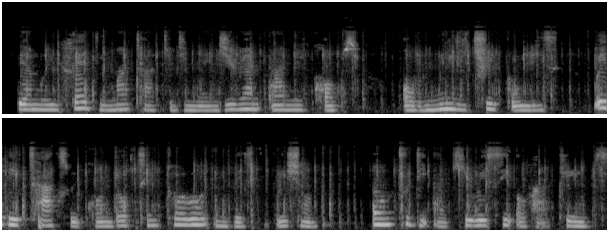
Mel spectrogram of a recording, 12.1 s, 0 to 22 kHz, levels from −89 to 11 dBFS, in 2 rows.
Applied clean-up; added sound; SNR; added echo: neural mask model RNNoise.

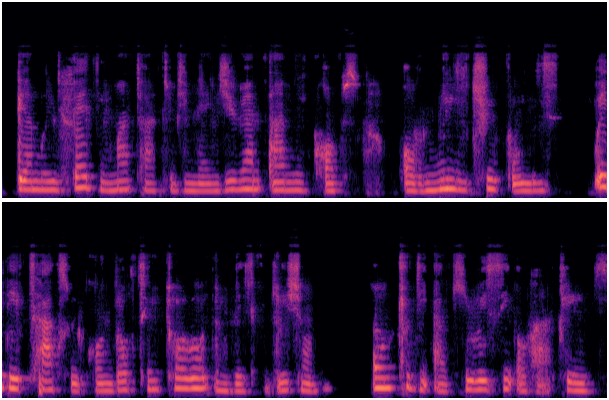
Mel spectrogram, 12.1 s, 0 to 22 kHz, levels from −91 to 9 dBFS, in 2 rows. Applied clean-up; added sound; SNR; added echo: neural mask model Resemble Enhance denoiser.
